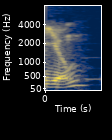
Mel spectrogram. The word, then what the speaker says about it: Yeung: before you came on to make sure I'm pronouncing your last name. Is it Young or Yuang? Yeung.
